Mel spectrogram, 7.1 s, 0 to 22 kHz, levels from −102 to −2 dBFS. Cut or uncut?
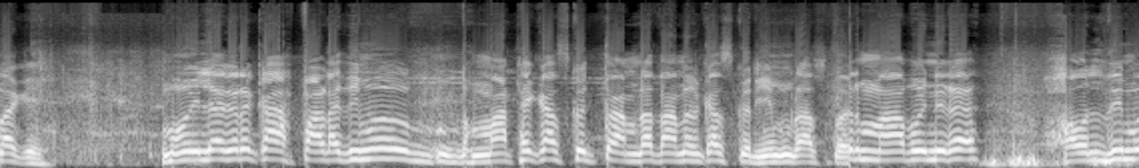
cut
